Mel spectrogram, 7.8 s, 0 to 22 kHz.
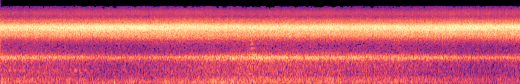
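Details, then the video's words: Cicadas in Middlesex County, New Jersey, June 2013, filling the air with a constant high hissing drone and a steady lower whine, the massed chorus never letting up. "Cicada Symphony"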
